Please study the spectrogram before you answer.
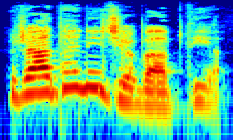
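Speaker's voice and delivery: ordinary delivery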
